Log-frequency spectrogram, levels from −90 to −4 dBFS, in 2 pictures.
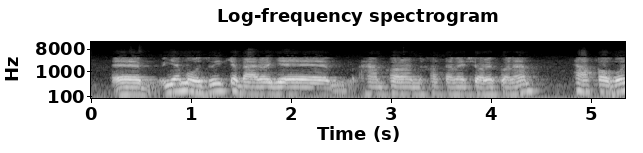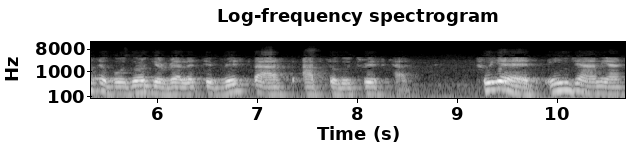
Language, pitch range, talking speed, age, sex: Persian, 125-150 Hz, 110 wpm, 50-69, male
